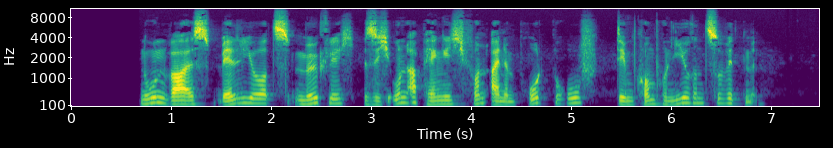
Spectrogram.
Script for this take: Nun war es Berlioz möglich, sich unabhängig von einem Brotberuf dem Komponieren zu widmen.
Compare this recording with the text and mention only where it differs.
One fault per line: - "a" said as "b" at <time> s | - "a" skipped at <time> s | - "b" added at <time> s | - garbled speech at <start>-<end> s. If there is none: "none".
none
